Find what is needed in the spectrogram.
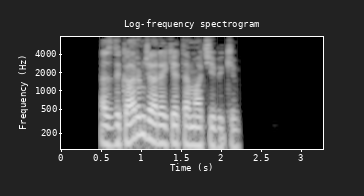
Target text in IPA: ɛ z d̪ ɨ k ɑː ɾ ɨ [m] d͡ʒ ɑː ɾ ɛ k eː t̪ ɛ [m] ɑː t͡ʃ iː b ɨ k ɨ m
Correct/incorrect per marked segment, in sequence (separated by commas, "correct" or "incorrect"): correct, correct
